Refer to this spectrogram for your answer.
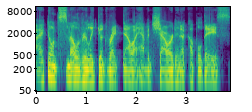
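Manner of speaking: whispered voice. Whispering in character to a fellow party member: whispering in character. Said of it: "I whisper to Deft".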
